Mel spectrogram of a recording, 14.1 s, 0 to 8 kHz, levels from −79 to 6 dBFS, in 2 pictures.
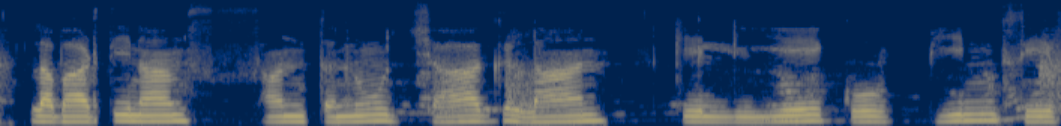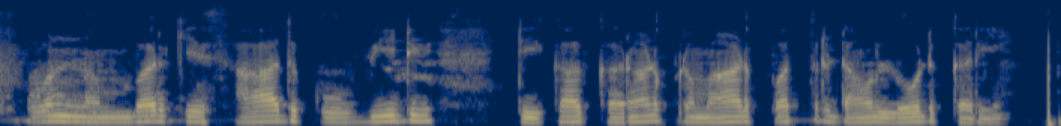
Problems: constant background noise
